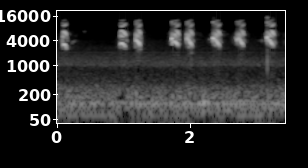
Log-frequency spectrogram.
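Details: Bald eagle nest on a Minnesota DNR camera in 2016, both parents bringing food; loud, sharp, high-pitched chirps, often doubled, repeat in quick irregular succession above a faint rumble.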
